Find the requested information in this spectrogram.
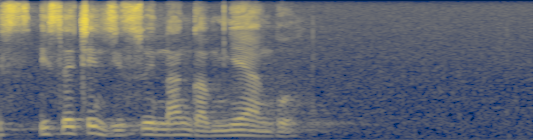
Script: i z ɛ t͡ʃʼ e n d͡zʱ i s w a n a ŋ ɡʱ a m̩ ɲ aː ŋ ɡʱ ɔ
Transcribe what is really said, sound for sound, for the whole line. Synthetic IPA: i s ɛ t͡ʃʼ e n d͡zʱ i s w ɛ n a ŋ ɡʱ a m̩ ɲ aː ŋ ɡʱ ɔ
